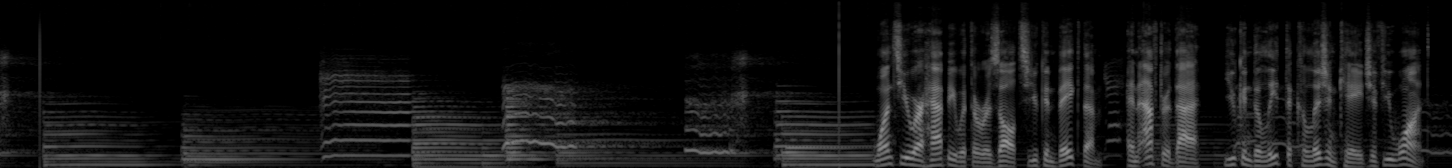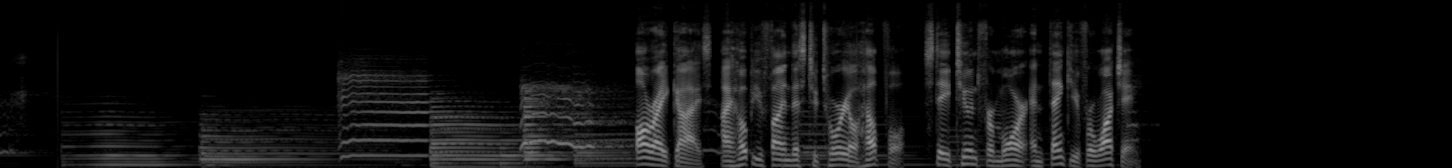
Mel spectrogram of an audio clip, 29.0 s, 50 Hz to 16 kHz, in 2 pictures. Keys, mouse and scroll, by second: 1.1-9.7 drag, 7.5 space, 8.2 space, 9.1 KP_Divide, 9.7 shift+Left, 10.4 ctrl+Tab, 10.9 drag, 11.2 space, 11.7 click, 11.9 click, 12.1-17.6 drag, 15.0 space, 15.7 KP_0, 20.9 KP_0, 21.6 shift+Left, 22.7 space.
